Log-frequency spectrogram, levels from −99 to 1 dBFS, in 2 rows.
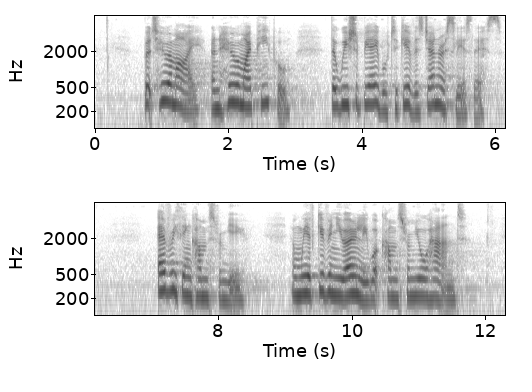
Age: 20-39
